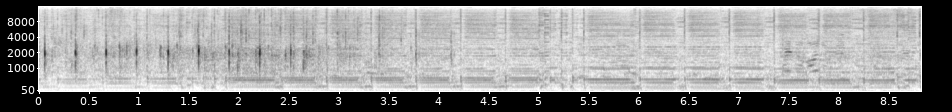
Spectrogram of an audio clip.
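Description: An audience applauds after a robot race, in a steady, dense wash of clapping, with sharper rhythmic claps at the start and a pulsing tonal sound running underneath.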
